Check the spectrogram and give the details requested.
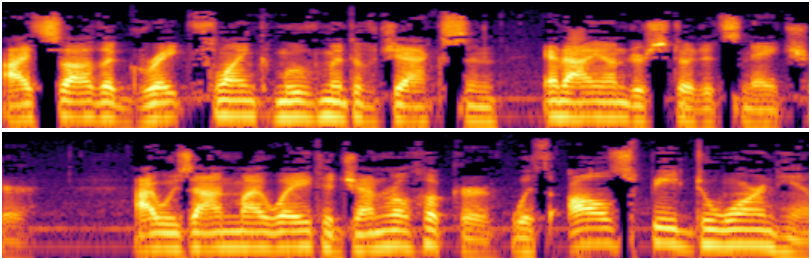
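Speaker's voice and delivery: usual speaking voice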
